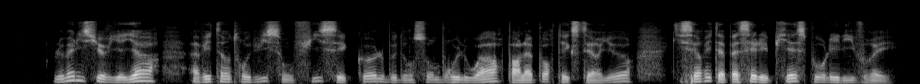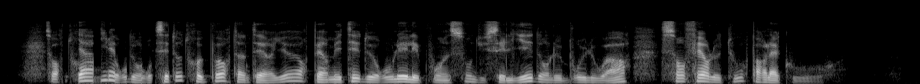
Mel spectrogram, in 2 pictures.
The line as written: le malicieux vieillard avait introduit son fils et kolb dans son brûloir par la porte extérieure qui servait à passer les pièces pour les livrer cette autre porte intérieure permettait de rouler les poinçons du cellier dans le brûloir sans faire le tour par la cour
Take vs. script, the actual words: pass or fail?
fail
